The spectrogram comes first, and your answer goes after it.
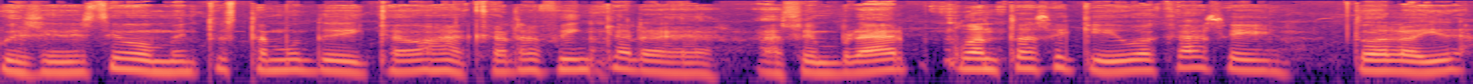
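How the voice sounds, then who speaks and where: In a dry, close sound with no echo, a man with a high pitch and a dark, mellow tone speaks at a very fast pace with fairly even intonation and hardly any pauses. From Colombia, Valle del Cauca countryside. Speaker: farmer. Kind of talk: interview testimony.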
